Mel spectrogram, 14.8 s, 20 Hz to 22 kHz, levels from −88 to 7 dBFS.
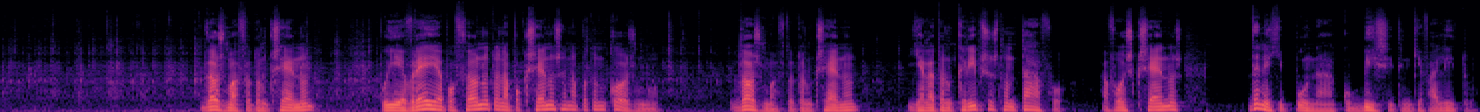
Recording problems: rain or running water; faint; throughout; 25 dB below the speech

